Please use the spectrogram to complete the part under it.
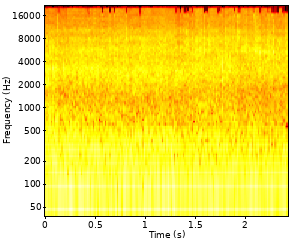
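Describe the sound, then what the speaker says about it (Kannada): Heavy rain falls in a loud, continuous roar with a deep low rumble beneath, constant and near from start to end, with no talking. "ಮಳೆ ಬರ್ತಾ ಇದೆ ಫುಲ್ಲು ಮಳೆ"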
